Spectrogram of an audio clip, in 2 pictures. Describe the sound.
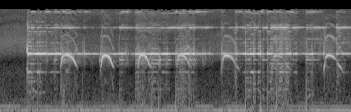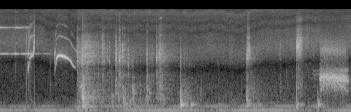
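A doorbell rings at the door of a grand family house as a visitor arrives. A quick run of high, chirping ring tones repeats for several seconds, followed by a few rustles and soft thuds.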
